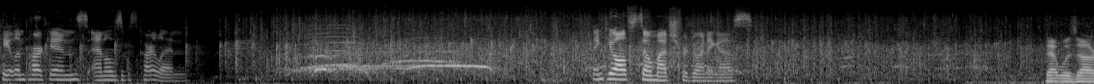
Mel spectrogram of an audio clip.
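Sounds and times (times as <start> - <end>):
speech: 0.0 - 2.0, 5.9 - 7.5, 10.4 - 10.9
audience applauding: 1.8 - 10.9
whistles and whoops: 2.9 - 5.0.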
